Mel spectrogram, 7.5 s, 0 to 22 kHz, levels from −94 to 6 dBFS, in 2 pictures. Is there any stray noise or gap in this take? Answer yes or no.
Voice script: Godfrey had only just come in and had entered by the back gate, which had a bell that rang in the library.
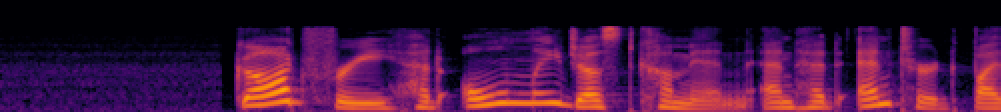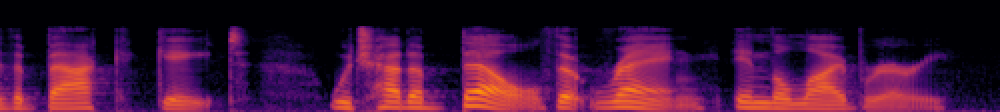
no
